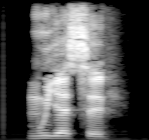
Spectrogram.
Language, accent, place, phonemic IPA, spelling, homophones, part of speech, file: French, France, Lyon, /mu.ja.se/, mouillasser, mouillassé, verb, LL-Q150 (fra)-mouillasser.wav
- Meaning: to rain on and off, to drizzle, to sprinkle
